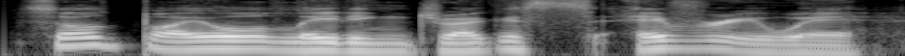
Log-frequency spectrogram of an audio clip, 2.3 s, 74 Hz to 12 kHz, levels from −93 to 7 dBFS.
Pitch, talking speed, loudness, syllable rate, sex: 135 Hz, 160 wpm, -16 LUFS, 5.9 syllables/s, male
